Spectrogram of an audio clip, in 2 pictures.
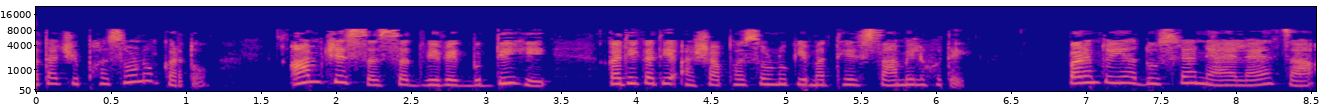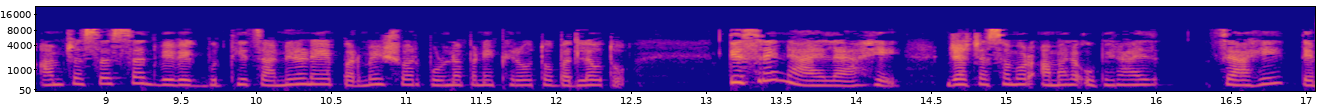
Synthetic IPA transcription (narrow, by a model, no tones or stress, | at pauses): ət̪at͡ɕiːpʰəsəʋɳ̃uːkːəɾt̪o̰ | amt͡ɕisəsəd̪ʋiʋeɡ̚bud̪ʱːiɦiː | kəd̪ʱiːkəd̪ʱiːʔəɕapʰəsəʋɳuːkiːməd̪ʱjesamilɦot̪ḛ | pəɾənt̪ujad̪usɾjanjajləjat͡saʔamt͡ɕjasəsəd̪ʋiʋeɡ̚bud̪ʱːit͡saniɾɳəjpəɾmeɕʋəɾpuɾɳəpəɳefiɾəʋt̪obəd̪ləʋt̪o̰ | t̪isɾenjajləjaɦed͡ʑjat͡ɕjasəmoɾam̤ala̰ʔubʱeɾaj | t͡seaɦet̪e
